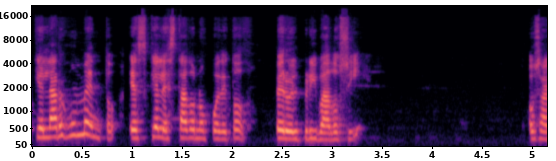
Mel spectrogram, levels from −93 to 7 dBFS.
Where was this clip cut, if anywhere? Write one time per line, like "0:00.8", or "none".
0:00.9
0:02.0
0:02.3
